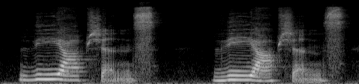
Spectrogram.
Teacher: we're gliding between those vowel sounds using a y sound go over the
